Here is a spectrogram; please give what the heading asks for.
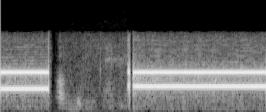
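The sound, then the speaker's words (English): Telephone keypad button tones cut into a call line: two steady, dual-pitched electronic beeps, a short one and then a longer one lasting nearly two seconds, separated by a brief gap with faint muffled noise. “Would someone stop? Whoever is pushing a button, stop pushing”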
